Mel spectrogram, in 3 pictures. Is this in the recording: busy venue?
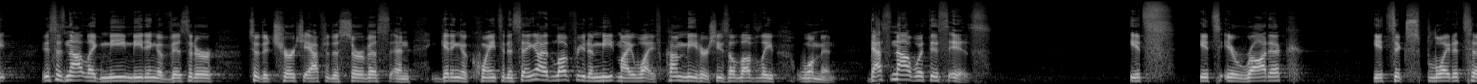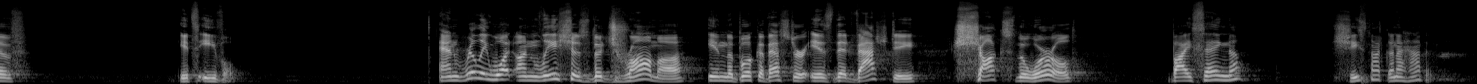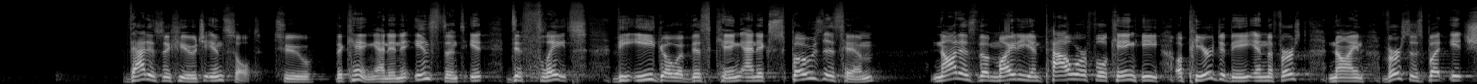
no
